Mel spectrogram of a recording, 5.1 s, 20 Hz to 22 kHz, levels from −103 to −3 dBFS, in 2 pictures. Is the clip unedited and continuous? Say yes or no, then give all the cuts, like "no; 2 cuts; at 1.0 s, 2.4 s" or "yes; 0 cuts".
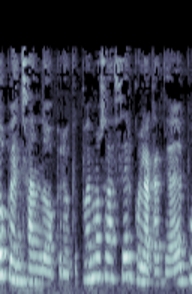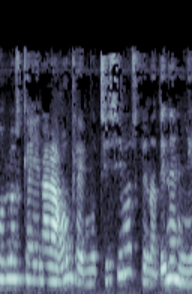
yes; 0 cuts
